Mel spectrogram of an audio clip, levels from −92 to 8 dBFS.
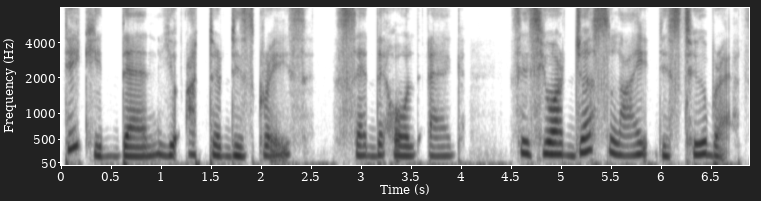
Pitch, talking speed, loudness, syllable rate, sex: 200 Hz, 155 wpm, -19 LUFS, 4.2 syllables/s, female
